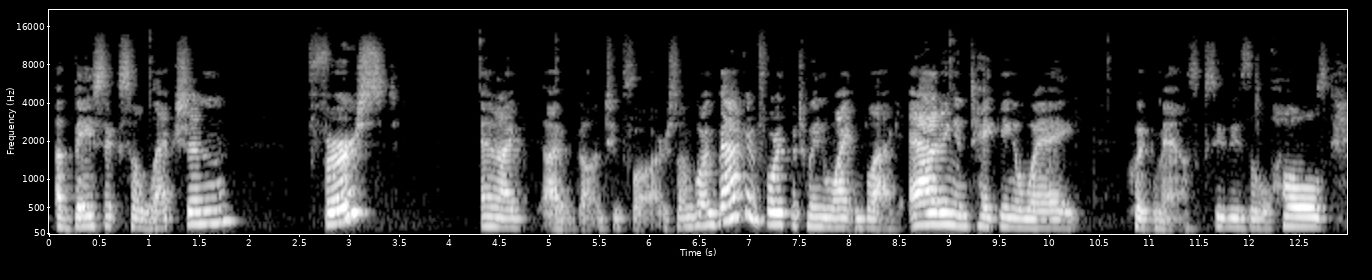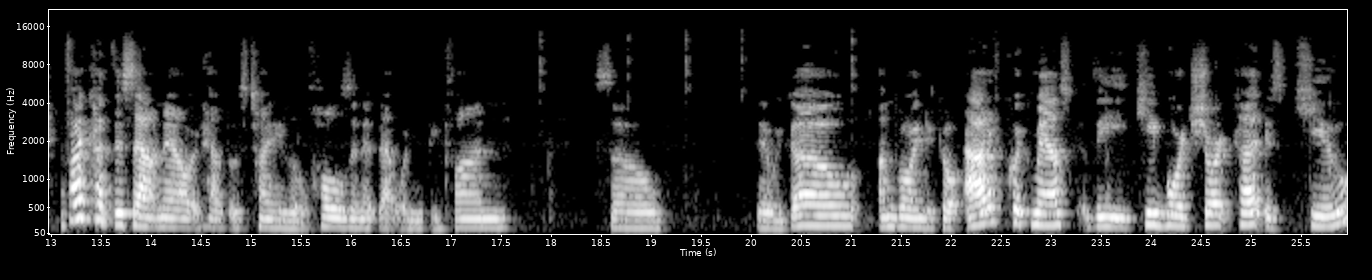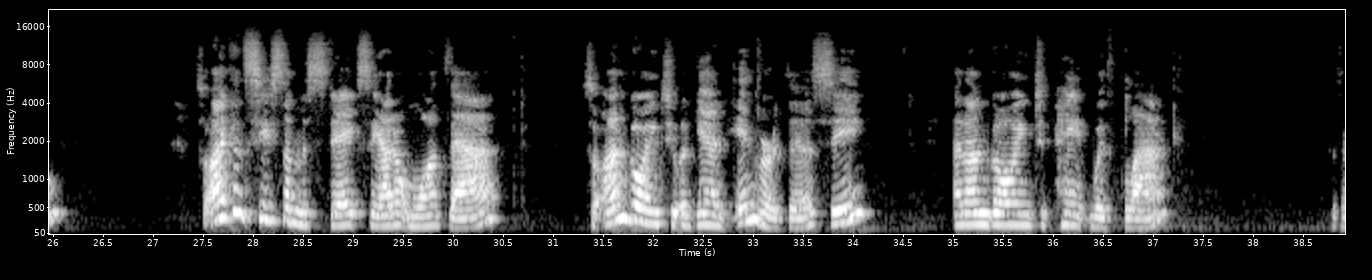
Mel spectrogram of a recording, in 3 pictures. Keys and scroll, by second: 4.5 x, 10.3 x, 25.6 q, 30.4 q, 32.8 super+i.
